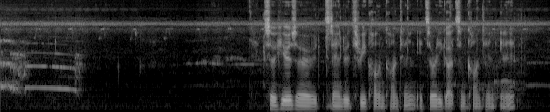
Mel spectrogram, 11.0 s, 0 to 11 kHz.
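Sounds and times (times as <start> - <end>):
bird crowing: 0.0 - 1.8, 3.7 - 5.3, 8.9 - 11.0.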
